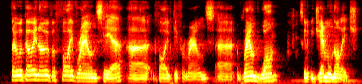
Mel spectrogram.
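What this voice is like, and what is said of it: UK accent. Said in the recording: “that dope UK voice that we all like know and love and trust ... Y'all know that accent.”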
